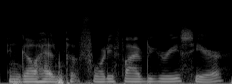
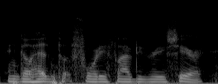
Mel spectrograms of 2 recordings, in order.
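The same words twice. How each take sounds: The two takes are said the same way.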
